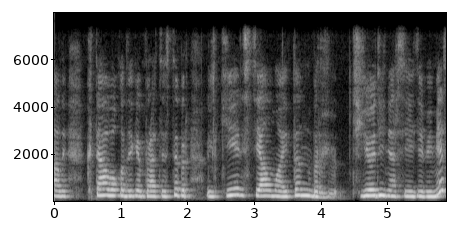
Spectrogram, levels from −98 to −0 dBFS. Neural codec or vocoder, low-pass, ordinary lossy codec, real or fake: none; 7.2 kHz; none; real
